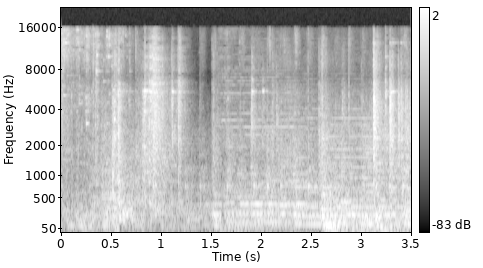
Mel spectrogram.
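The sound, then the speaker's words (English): Ratcheting mechanical clicks as screws are drawn out, a dense, steady rattle of clicks that stays fairly faint and continues without a break. “whilst his colleague continues drawing out screws”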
